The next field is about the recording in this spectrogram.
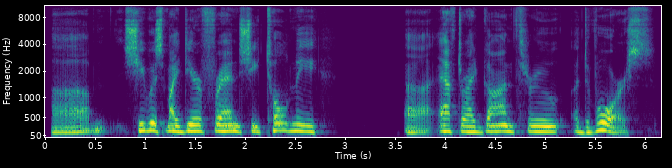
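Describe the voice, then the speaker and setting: A man's voice: fairly high pitch, fairly even intonation, takes it slowly, vocal fry, dark tone. A man in his eighties telling stories from his life in a conversational interview, quoting remembered exchanges as he goes. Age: 80s. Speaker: interview guest, songwriter and storyteller.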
